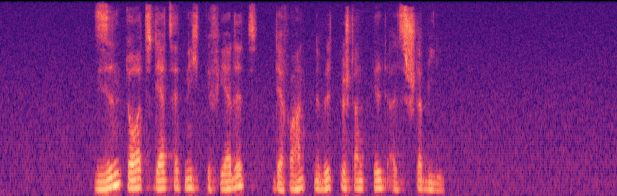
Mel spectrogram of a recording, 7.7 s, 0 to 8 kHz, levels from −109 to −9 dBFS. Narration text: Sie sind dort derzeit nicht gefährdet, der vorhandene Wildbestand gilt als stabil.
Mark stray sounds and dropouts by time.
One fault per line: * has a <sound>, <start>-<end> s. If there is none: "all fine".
all fine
